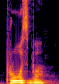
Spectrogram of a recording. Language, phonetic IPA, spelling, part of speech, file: Ukrainian, [ˈprɔzʲbɐ], просьба, noun, Uk-просьба.ogg
- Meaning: request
